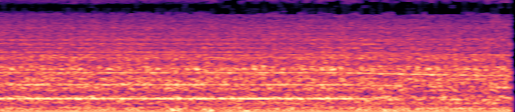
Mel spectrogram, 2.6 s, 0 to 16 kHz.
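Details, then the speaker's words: Mini Cooper S R50/R53 idling with a wire unplugged: a steady airy whoosh with a thin fan tone that drops partway as a connector is disconnected. The coolant fan keeps running constantly; owner suspects an AC pressure sensor fault. "so maybe you can hear the blower I mean the uh the coolant fan it's going there high speed"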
